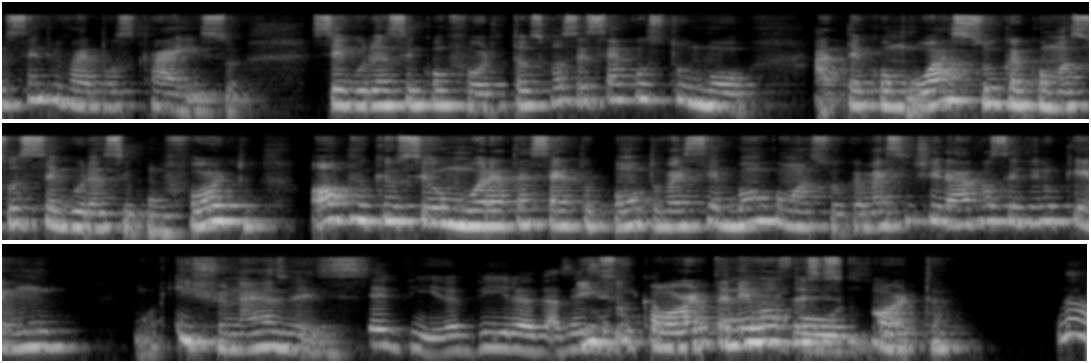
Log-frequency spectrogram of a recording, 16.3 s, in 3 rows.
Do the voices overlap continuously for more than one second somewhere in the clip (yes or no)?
yes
